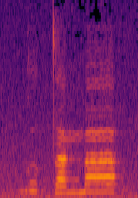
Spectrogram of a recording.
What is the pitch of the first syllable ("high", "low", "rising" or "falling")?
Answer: high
